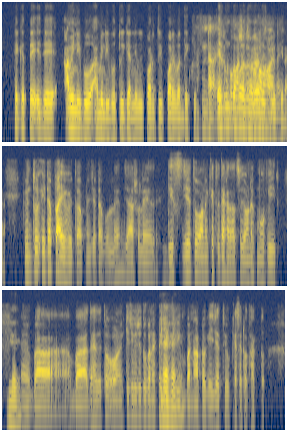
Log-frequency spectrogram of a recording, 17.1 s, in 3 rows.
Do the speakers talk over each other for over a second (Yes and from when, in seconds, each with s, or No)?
Yes, from 4.3 s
